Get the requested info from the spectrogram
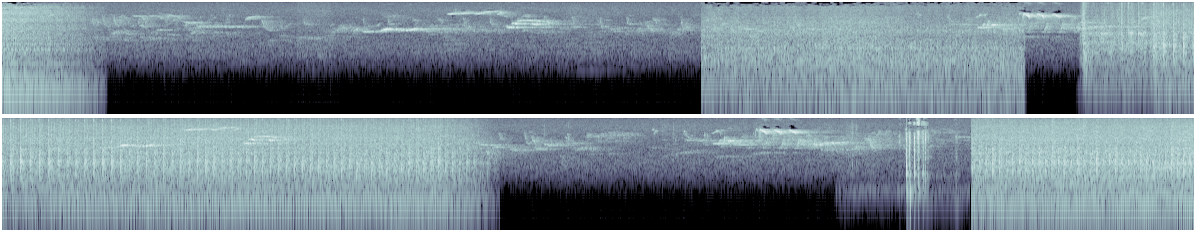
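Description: Birds chirping in quiet stretches, broken by spells of an engine running steadily with a fast rattle. The longest spell is in the middle and another starts near the end.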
